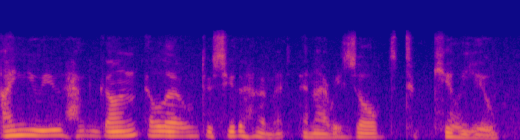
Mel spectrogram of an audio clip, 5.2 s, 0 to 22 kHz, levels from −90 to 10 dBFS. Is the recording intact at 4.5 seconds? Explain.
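Yes, the speech at 4.5 seconds is intact, with no fault at that moment.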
